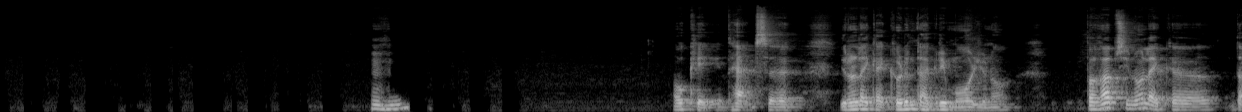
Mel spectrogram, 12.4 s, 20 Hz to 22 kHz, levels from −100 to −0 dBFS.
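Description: No technical faults are audible anywhere in the speech recording.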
